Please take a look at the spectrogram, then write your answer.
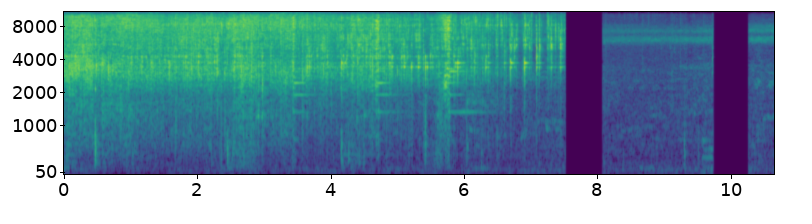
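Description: Nigella seeds and radhuni spices sizzle in hot oil in a pan, a bright, crackling fry with scattered clinks of a spoon, which suddenly cuts to near-silence with only a faint hiss.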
